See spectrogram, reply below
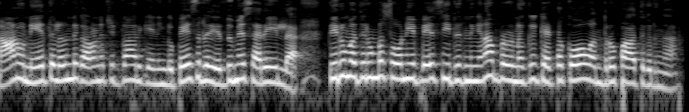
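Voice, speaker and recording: A woman's voice: mid-range voice, steady tone, very fast, dark tone, natural voice. A woman voicing a protective young husband in a cartoon, talking firmly and warning. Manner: firm, warning. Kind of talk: cartoon voice acting.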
